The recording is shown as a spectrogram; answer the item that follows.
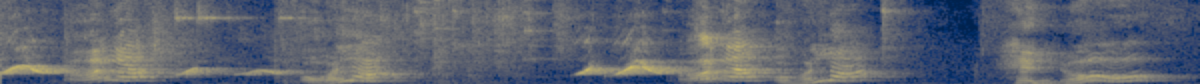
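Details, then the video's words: Pet parrot speaking indoors in a string of short, nasal, word-like phrases with stepped whistled notes between them, several bursts spread over six seconds. "Loro dice que el es una preciosura"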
